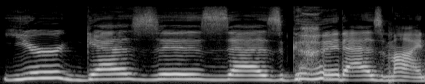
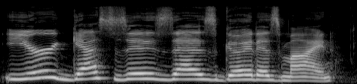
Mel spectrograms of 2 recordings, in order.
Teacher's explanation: We are linking together the S plus a vowel from the next word.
